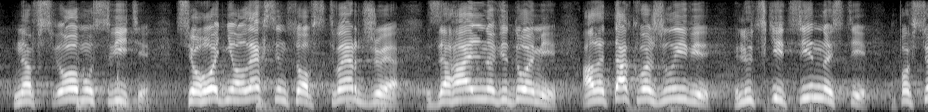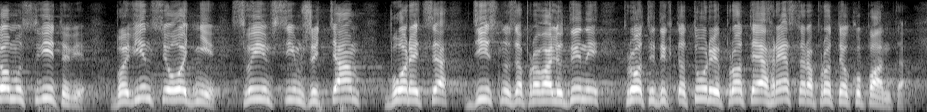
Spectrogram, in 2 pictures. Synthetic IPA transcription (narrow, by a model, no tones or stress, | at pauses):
nɐwsʲɔmʊsʲʋʲitʲḭ | sʲɔɦɔdʲnʲiɔlˠɛxsʲint̪sɔwst̪ʋɛrd͡ʒʊjɛzɐɦɑlʲnɔʋʲid̪ɔmʲi | ɐlˠɛt̪ɑkʋɐʒlˠɪʋʲi | lʲʊt͡sʲkʲit͡sʲinːɔsʲtʲi | pɔwsʲɔmʊsʲʋʲit̪ɔʋʲḭ | bɔʋʲinsʲɔɦɔdʲnʲisʋɔjimwsʲimʒɪtʲːam | bɔɾet͡sʲːɐdʲijsʲnɔzɐpɾɐʋɑlʲʊd̪ɪnɪpɾɔt̪ɪd̪ɪkt̪ɐt̪uɾɪipɾɔt̪ɪɐɦɾɛsɔɾɐpɾɔt̪ɪɔkʊpɑnt̪ɐ̰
